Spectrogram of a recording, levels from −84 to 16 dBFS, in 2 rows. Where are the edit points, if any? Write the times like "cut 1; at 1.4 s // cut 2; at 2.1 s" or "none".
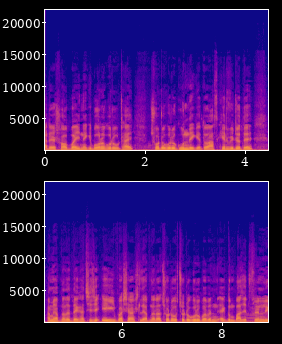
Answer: none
